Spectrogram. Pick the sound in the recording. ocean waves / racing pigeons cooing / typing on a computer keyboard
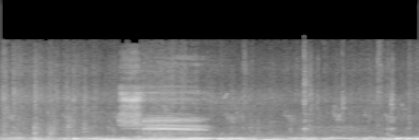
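racing pigeons cooing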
